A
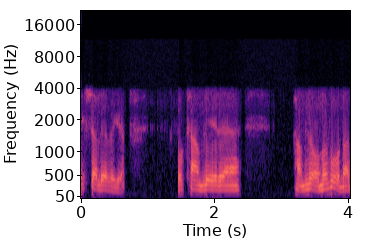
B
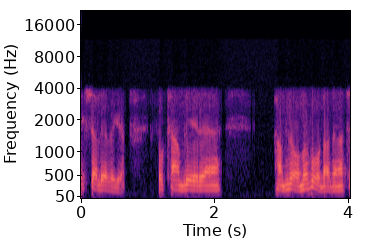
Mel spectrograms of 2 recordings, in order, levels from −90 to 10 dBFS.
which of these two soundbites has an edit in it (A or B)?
B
